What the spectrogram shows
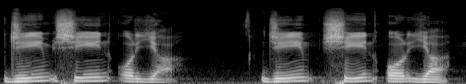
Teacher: جیم، شین اور یا، زبان کے درمیان اور تالو کے درمیان سے یہ ادا ہوں گے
